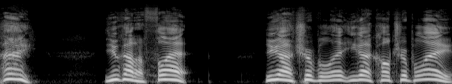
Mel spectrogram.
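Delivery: put-on shrill, very high, loud holler. Retelling the tow truck guy calling out in a parking lot: imitating someone yelling loudly. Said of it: "hella loud in the parking lot".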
